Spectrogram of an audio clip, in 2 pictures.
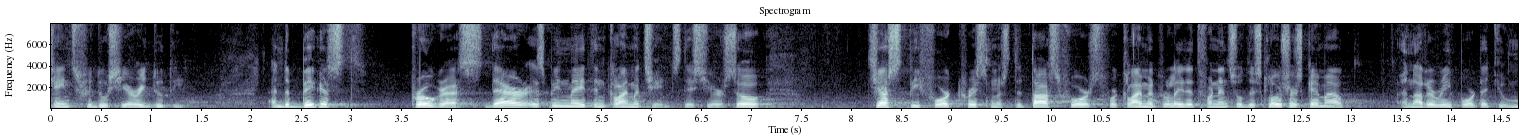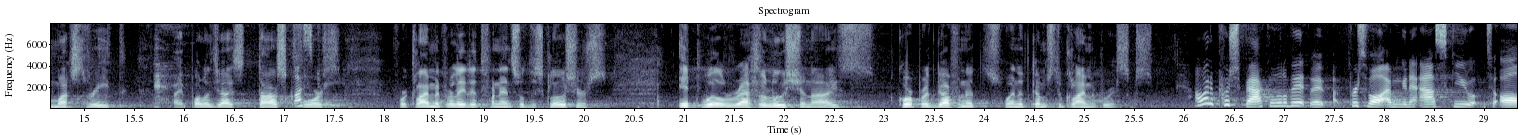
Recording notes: The best of live interviews from GreenBiz events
